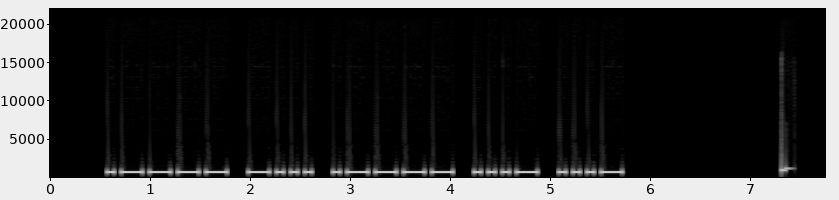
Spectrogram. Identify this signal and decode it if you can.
Morse code, heard as a keyed tone, about 17 wpm, 700 Hz. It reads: 1B1VV
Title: Five Challenging Letter-Number Combinations 17wpm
